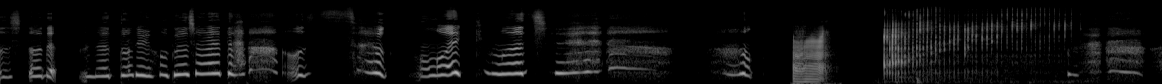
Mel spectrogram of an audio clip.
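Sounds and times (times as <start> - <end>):
speech: 0.2 - 8.4
long sputtering fart: 7.9 - 10.7.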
